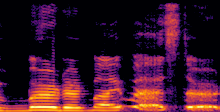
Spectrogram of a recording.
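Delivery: sobbing, very high and very loud crying wail. Demonstrating a reaction to learning Anakin was Vader, instead of monotone; crying. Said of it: "be like crying".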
